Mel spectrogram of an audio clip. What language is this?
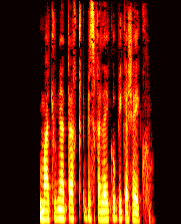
Arequipa-La Unión Quechua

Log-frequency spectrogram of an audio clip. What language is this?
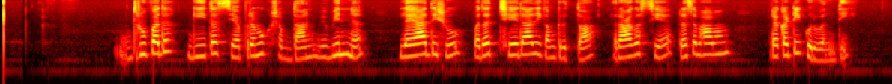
Sanskrit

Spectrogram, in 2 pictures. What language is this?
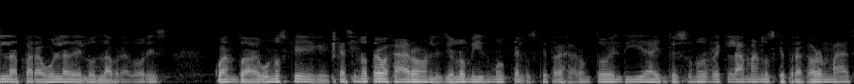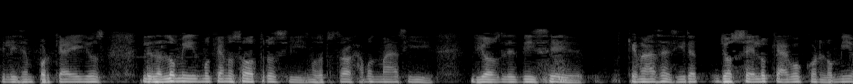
Spanish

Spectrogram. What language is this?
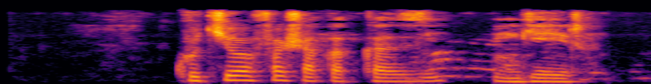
Kinyarwanda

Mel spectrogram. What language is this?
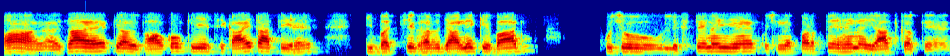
Hindi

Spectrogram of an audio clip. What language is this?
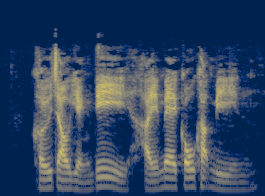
Cantonese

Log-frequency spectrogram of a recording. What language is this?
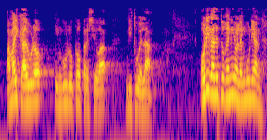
Basque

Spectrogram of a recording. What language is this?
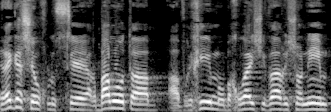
Hebrew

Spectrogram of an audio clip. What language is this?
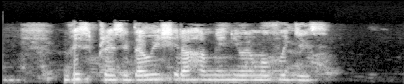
Kinyarwanda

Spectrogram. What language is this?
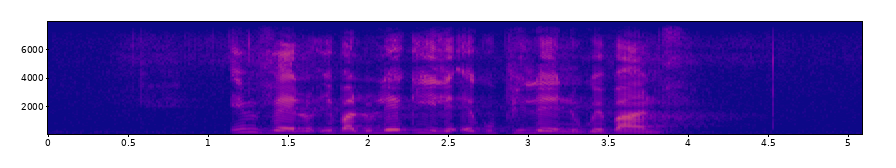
Swati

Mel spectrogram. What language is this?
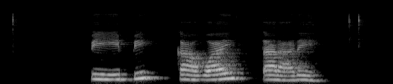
Huarijio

